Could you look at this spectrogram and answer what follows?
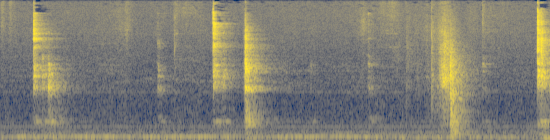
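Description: A few sharp metallic clicks and clinks as steel tie rod parts are handled and fitted in a bench vise, over a faint steady hum.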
